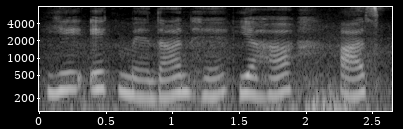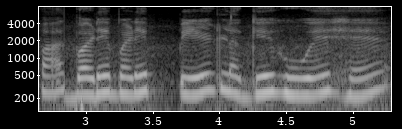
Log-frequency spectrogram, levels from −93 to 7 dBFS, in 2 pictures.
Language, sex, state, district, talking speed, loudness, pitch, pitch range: Hindi, female, Maharashtra, Pune, 135 wpm, -30 LUFS, 245 Hz, 225-255 Hz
